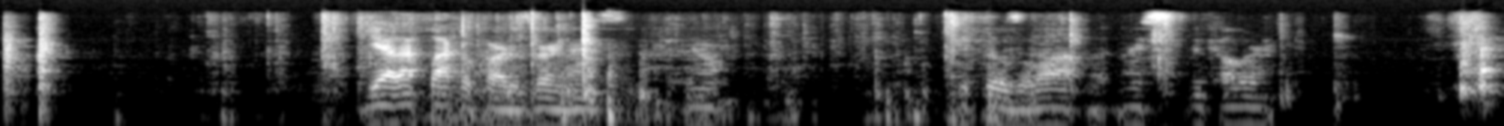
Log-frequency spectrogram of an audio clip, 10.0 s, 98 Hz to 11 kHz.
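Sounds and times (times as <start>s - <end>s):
plastic wrap crinkling: 1.2s - 8.5s.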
